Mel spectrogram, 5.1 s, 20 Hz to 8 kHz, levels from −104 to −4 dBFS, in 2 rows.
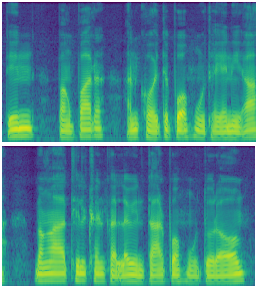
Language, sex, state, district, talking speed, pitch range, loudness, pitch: Mizo, male, Mizoram, Aizawl, 270 wpm, 90-105 Hz, -19 LUFS, 95 Hz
